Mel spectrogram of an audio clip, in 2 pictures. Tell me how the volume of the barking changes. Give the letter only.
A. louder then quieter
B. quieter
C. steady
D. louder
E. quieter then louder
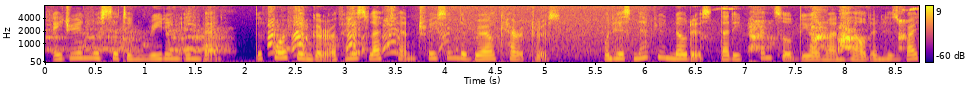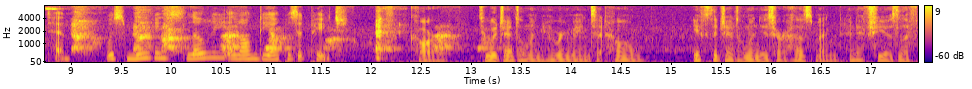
D.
